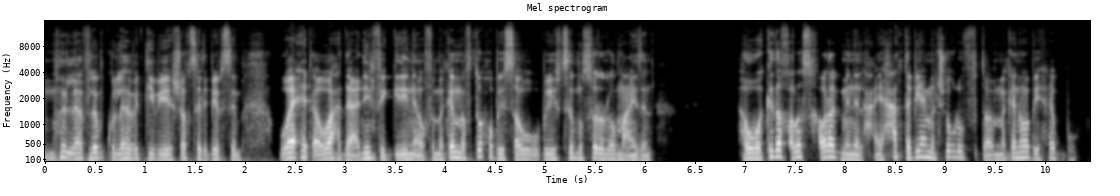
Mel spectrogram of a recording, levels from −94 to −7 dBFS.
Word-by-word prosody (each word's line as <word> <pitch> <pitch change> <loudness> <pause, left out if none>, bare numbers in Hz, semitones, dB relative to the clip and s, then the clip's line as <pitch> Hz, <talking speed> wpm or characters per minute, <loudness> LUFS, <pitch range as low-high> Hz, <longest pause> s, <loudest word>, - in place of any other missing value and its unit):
ما 155 - +2
الأفلام 130 +1 0
كلها 130 -3 -1
بتجيب 125 0 -5
إيه 120 - +3
الشخص 125 +3 -3
اللي 110 - -1
بيرسم 120 -1 -3 0.4
واحد 145 +3 +6
أو 115 - +3
واحدة 130 -2 +3
قاعدين 135 +3 +1
في 125 - -3
الجنينة 115 -1 -1
أو 105 - -1
في 130 - -9
مكان 120 +5 +3
مفتوح 150 +6 -2
وبيصو 120 -5 0 0.2
وبيرسموا 120 +3 -3
الصورة 135 +1 0
اللي 120 -1 -3
هُم 120 0 -3
عايزينها. 105 +1 -4 0.9
هو 130 +1 +4
كده 170 +4 +5
خلاص 160 -1 0
خرج 155 -3 +3
من 120 -2 -2
الحياة 110 +2 -4
حتى 155 +1 +1
بيعمل 160 -3 -1
شغله 160 -2 -4
في - - -17
ط - - -8
مكان 115 +6 -3
هو 150 0 +2
بيحبه. 120 -2 -7
125 Hz, 220 wpm, -25 LUFS, 120-140 Hz, 0.9 s, واحد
